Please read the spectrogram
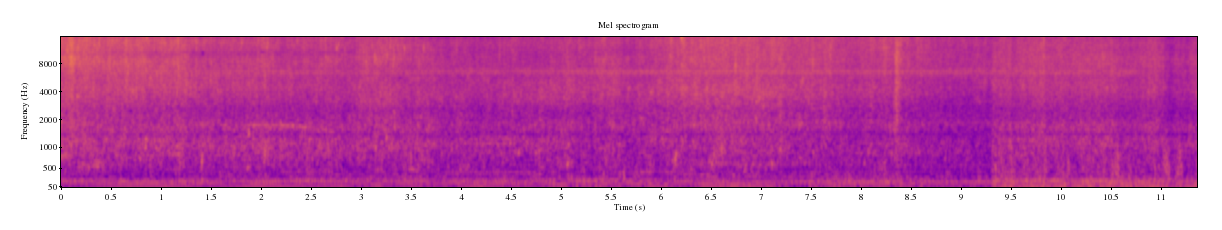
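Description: Small boat's outboard motor running steadily as the boat travels along the river, growing louder about nine seconds in.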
